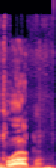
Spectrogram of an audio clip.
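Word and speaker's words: χάραγμα: it goes all right is how it's technically pronounced it's karagma all right what is this word Mark where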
